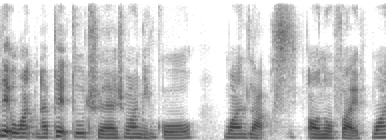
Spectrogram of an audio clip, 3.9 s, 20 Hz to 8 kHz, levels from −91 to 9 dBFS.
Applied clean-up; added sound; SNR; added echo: neural mask model DeepFilterNet 3.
